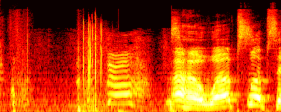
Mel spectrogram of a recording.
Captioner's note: bones snap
